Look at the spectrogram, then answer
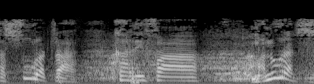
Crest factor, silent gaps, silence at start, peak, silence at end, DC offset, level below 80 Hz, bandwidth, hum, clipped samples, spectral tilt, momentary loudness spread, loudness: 14 dB; none; 0 s; -2 dBFS; 0 s; under 0.1%; -42 dBFS; 9.2 kHz; none; under 0.1%; -4 dB/octave; 7 LU; -17 LUFS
